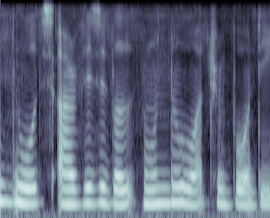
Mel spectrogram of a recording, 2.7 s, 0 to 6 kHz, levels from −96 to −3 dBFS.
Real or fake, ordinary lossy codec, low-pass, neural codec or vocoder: fake; none; 5.4 kHz; autoencoder, 22.05 kHz, a latent of 192 numbers a frame, VITS, trained on many speakers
